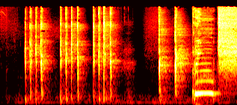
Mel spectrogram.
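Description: Quick clusters of computer keyboard typing, crisp key clicks in three short bursts, followed by a brief electronic tone and a rush of hissing noise at the end, made while someone pretends to be Siri.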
